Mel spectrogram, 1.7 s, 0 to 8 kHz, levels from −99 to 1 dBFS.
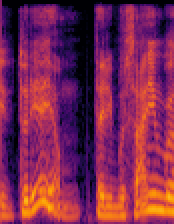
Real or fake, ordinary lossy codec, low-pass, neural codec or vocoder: real; AAC, 48 kbps; 7.2 kHz; none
